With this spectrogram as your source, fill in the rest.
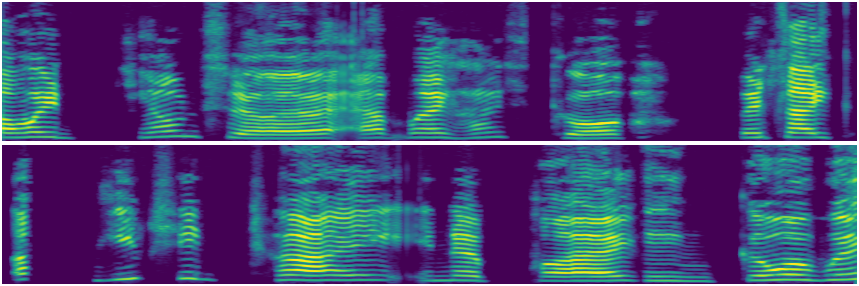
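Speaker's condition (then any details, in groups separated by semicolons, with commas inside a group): Cerebral palsy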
